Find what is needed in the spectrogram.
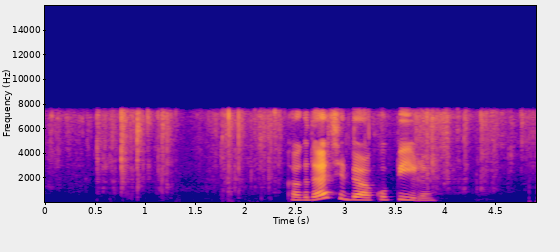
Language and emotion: Russian, neutral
